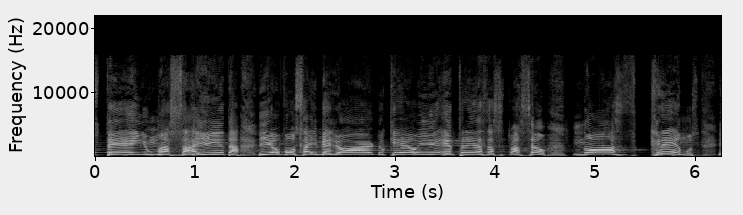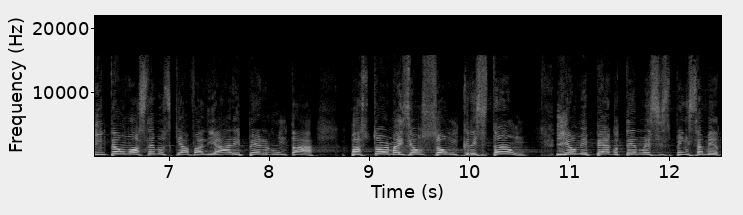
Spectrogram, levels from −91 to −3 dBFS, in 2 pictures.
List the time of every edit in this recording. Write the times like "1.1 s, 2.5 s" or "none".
none

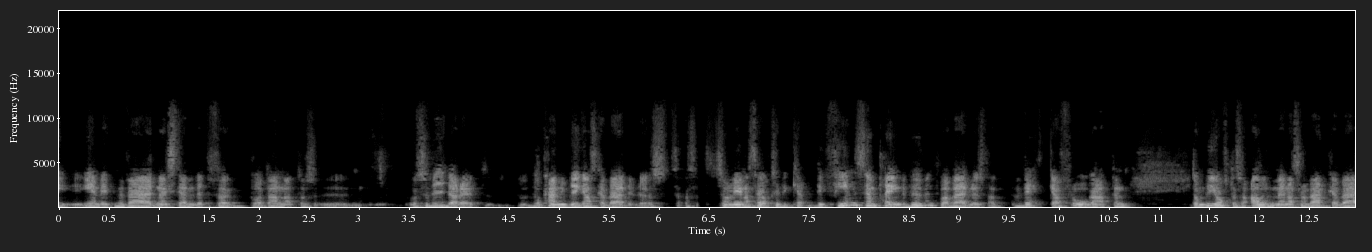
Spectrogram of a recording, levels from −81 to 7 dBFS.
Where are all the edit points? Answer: 6.4 s, 11.3 s

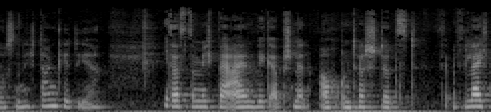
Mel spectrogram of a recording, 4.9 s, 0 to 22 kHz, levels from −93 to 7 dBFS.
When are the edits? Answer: 1.7 s, 3.1 s

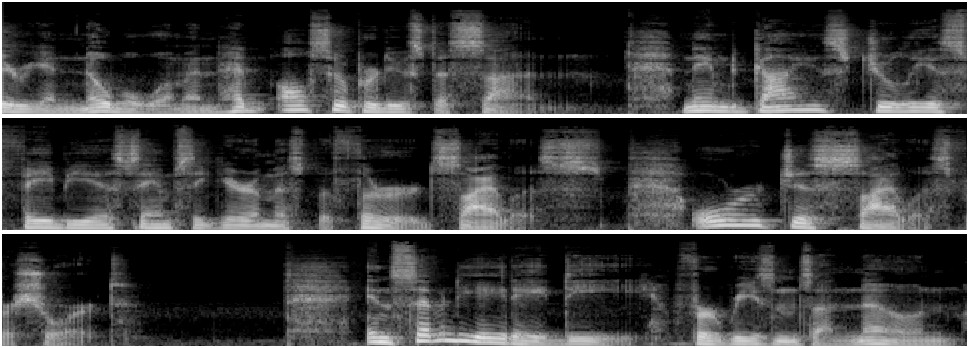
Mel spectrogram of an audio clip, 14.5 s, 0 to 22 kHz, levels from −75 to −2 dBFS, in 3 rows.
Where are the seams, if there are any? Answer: none

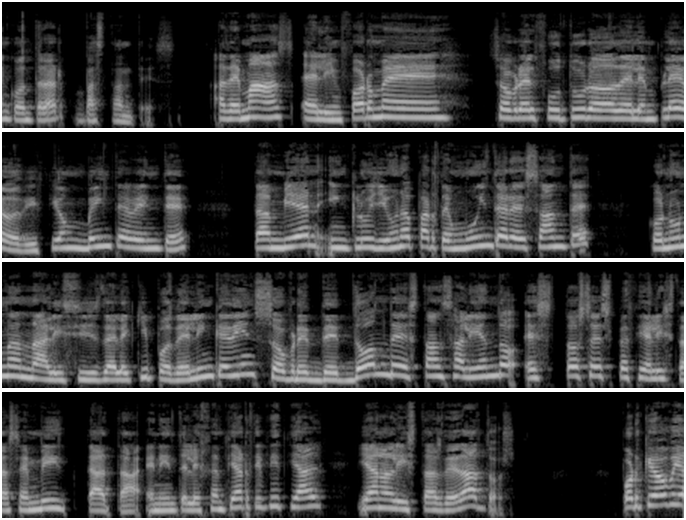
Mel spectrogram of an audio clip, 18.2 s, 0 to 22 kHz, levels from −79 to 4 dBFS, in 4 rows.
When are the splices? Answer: 1.3 s

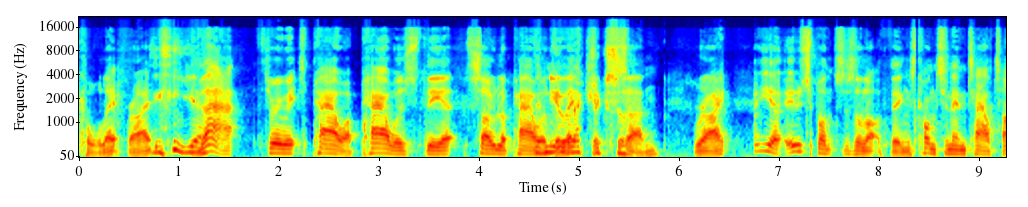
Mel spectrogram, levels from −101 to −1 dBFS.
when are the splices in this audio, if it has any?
6.7 s, 8.4 s

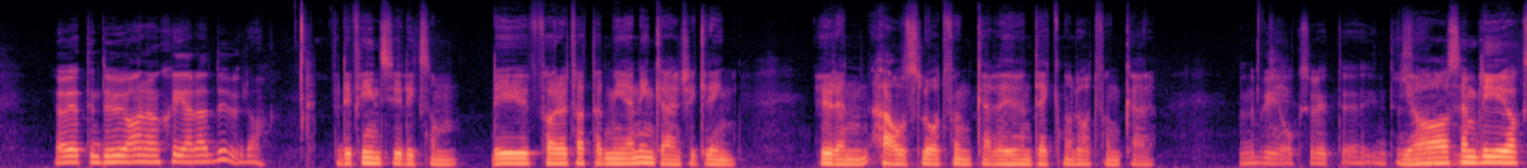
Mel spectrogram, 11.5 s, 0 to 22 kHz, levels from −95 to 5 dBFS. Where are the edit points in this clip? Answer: 2.4 s, 3.7 s, 9.3 s

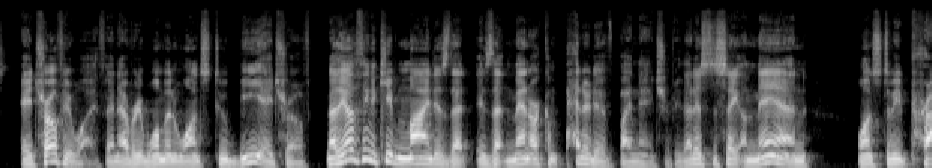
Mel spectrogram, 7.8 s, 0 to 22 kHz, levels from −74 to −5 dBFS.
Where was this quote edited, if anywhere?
2.6 s, 5.6 s

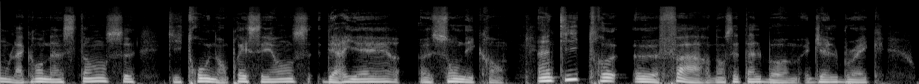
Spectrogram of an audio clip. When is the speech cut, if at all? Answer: 5.3 s

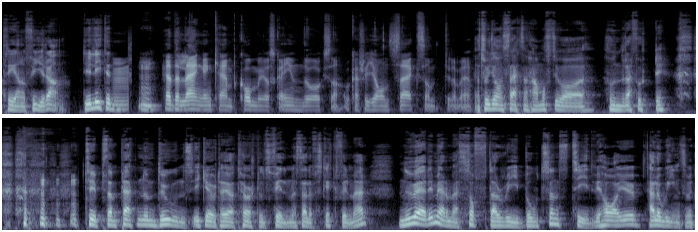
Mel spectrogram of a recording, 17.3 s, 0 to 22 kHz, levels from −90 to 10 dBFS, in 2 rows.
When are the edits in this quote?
1.6 s, 9.6 s

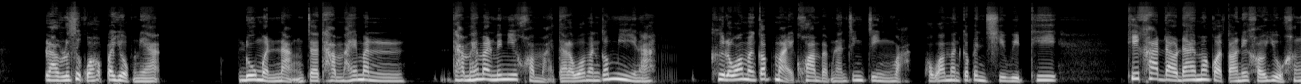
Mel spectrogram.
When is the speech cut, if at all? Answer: none

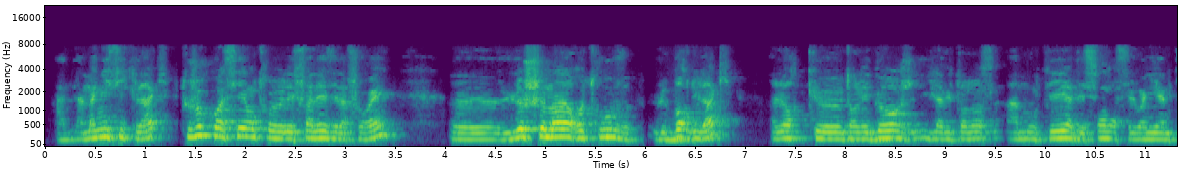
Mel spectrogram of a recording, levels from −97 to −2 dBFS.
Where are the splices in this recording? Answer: 1.3 s, 6.0 s

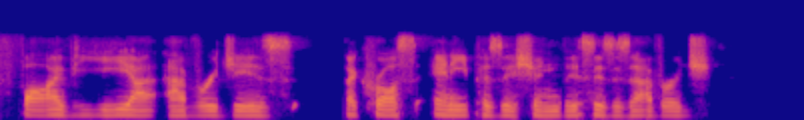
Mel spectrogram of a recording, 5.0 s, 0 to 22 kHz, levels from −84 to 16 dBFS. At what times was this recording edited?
3.5 s

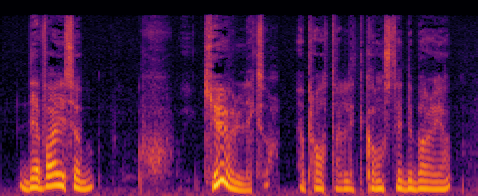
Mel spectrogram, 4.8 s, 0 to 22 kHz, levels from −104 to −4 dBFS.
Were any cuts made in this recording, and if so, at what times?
2.8 s

